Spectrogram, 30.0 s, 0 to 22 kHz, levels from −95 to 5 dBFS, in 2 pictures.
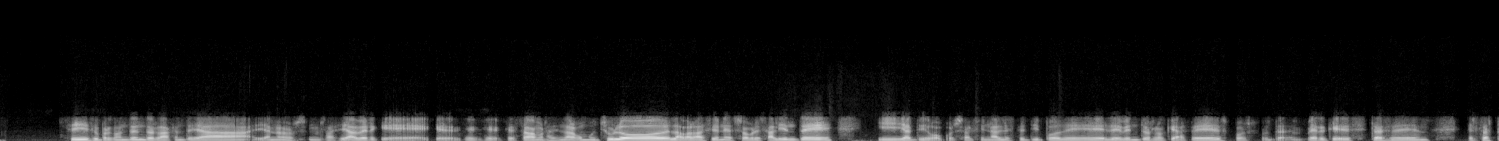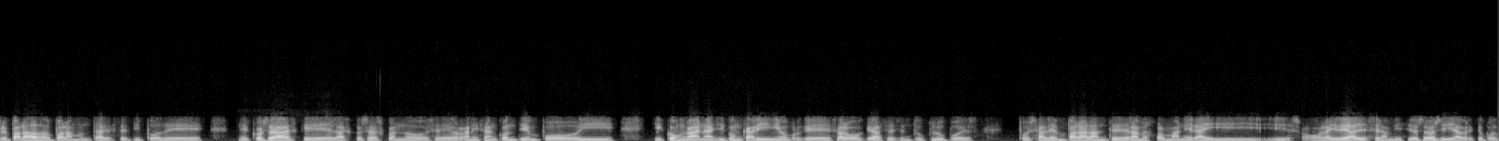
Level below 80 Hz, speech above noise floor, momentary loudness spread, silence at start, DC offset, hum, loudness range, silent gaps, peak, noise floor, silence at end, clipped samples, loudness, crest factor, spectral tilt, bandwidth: -62 dBFS; 49 dB; 12 LU; 0.7 s; under 0.1%; none; 5 LU; none; -4 dBFS; -71 dBFS; 0 s; under 0.1%; -22 LUFS; 18 dB; -9.5 dB/octave; 4.1 kHz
